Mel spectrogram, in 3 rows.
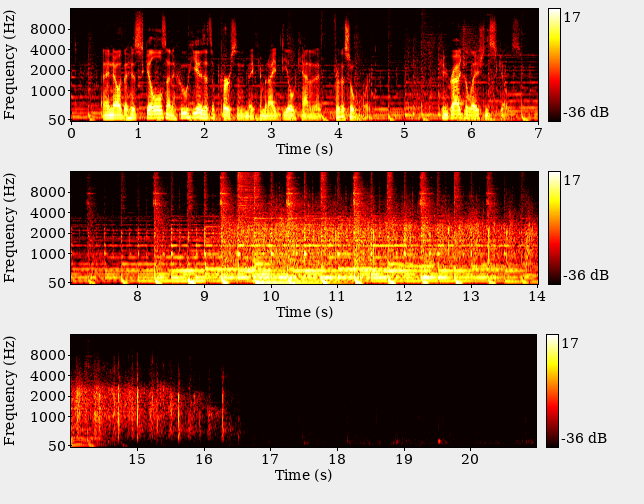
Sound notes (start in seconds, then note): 7.6 uplifting music; 9.3 audience applause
